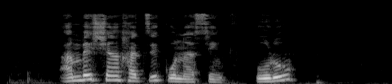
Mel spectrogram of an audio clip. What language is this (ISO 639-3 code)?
pua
